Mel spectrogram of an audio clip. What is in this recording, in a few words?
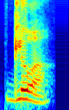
"glower", Indian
